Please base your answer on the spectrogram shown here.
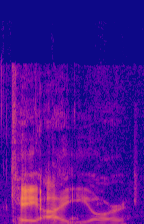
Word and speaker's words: Kier: It's spelled Keer. Kier, but doesn't matter either way.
